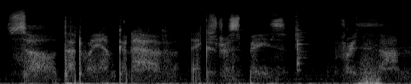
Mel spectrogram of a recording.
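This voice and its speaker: A woman from Finland hosting a live ASMR stream, whispering softly to her chat in English with a light Finnish tinge, close to the microphone. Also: unhurried. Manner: soft whisper, reading chat names. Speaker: ASMR livestream host.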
